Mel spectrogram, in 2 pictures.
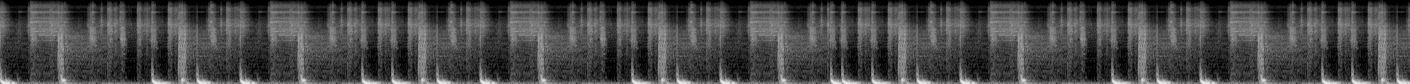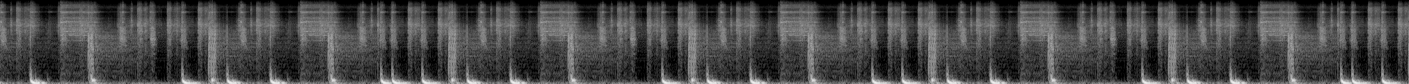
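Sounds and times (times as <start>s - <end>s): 
perky stereo splash breakbeat: 0.0s - 28.1s.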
